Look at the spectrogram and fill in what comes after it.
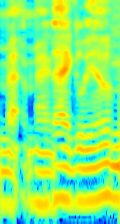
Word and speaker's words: Maglione: Maglione.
